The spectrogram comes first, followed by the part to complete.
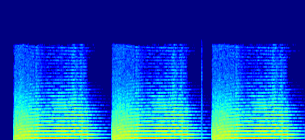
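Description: A horn-blast sound effect played three times in a row, each blast about two seconds long, sliding up into one steady, held note, with short gaps between them.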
